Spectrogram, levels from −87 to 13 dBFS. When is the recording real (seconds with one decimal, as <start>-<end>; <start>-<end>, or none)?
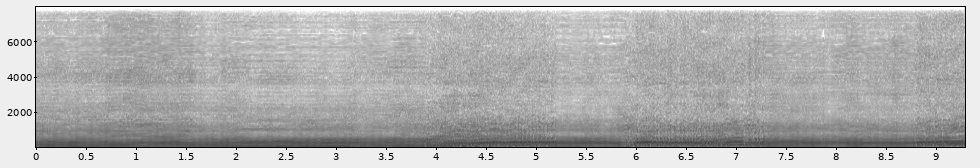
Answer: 3.9-5.2; 5.9-7.3; 8.8-9.3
